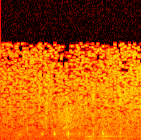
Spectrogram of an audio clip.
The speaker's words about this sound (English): Here's some Alka-Seltzer. Here's a package, right? I'm going to pour some water in.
